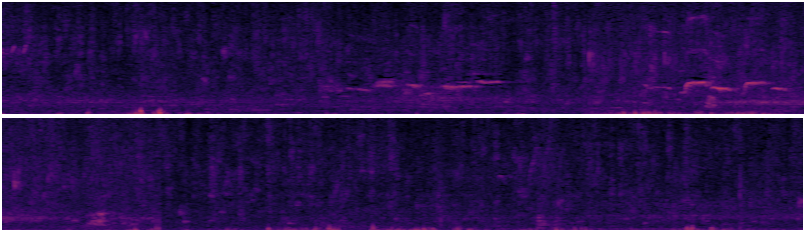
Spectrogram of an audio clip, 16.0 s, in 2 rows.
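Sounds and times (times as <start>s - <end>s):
bird whistling: 3.4s - 5.1s, 6.5s - 8.0s.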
